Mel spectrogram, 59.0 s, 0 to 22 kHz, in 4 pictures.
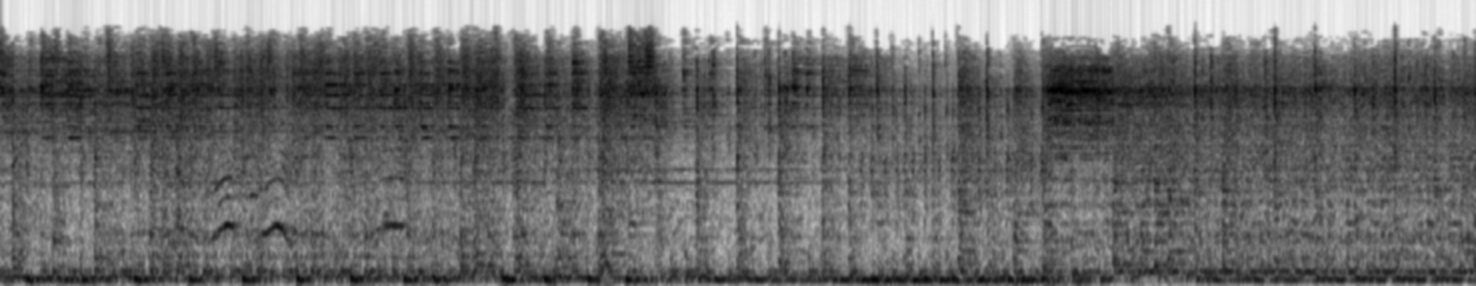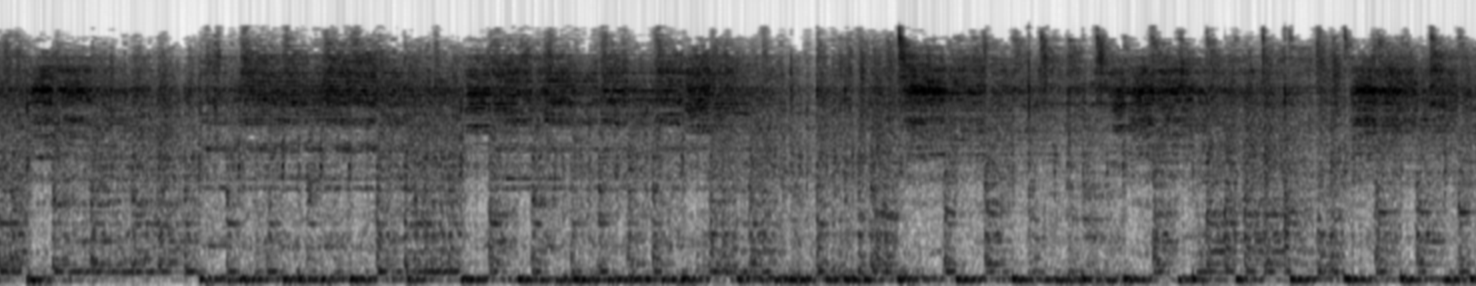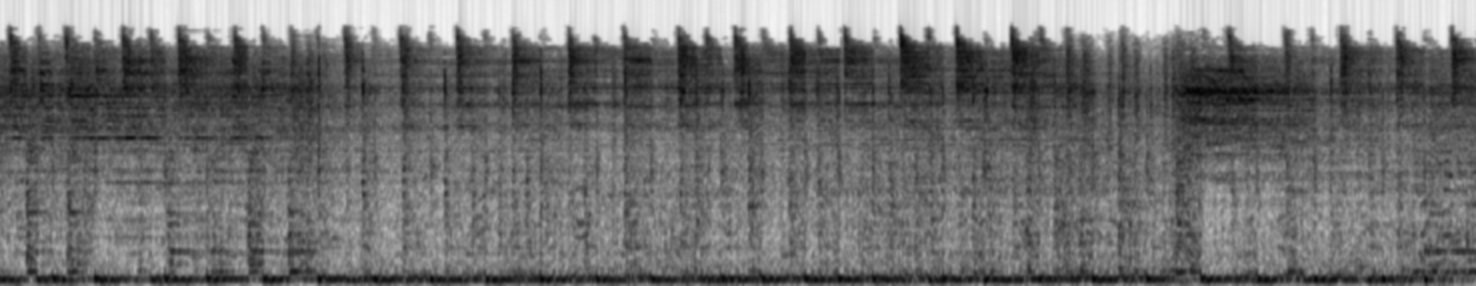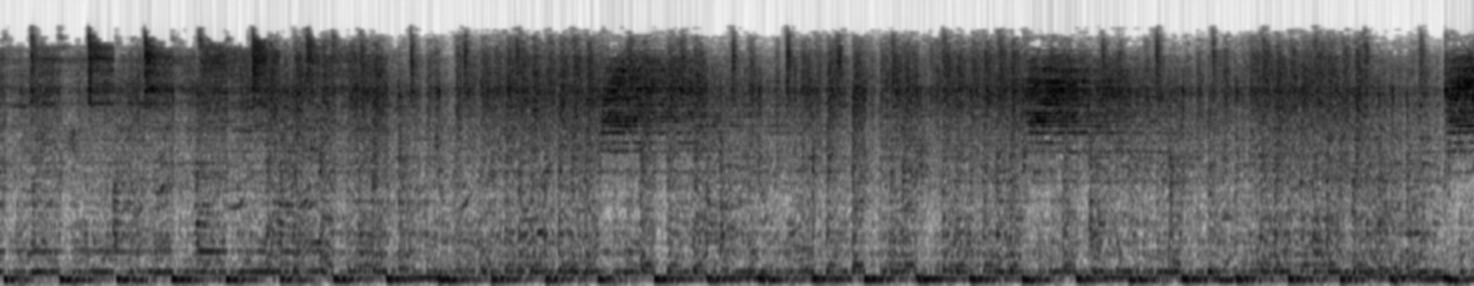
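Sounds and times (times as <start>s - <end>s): drum kit hits: 0.0s - 59.0s
rock band playing: 0.0s - 59.0s.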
